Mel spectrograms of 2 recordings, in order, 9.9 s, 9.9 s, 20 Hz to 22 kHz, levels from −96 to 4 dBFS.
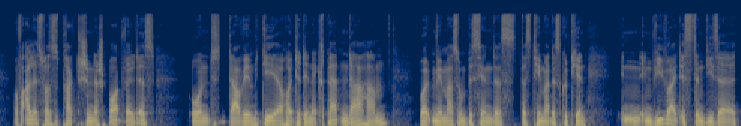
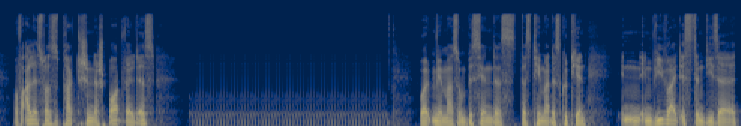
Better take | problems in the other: first | audio freezing; at 2.5 s for 2.5 s

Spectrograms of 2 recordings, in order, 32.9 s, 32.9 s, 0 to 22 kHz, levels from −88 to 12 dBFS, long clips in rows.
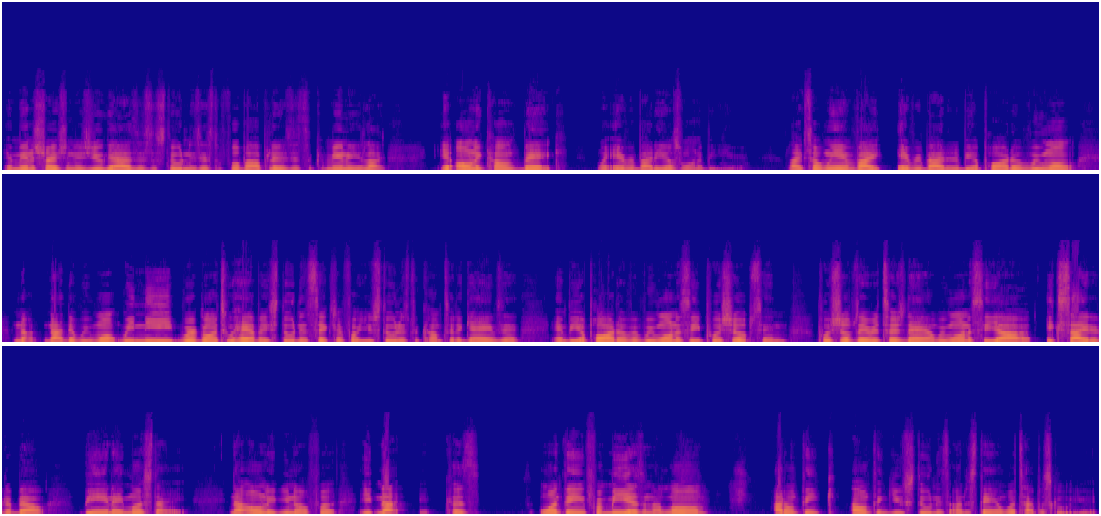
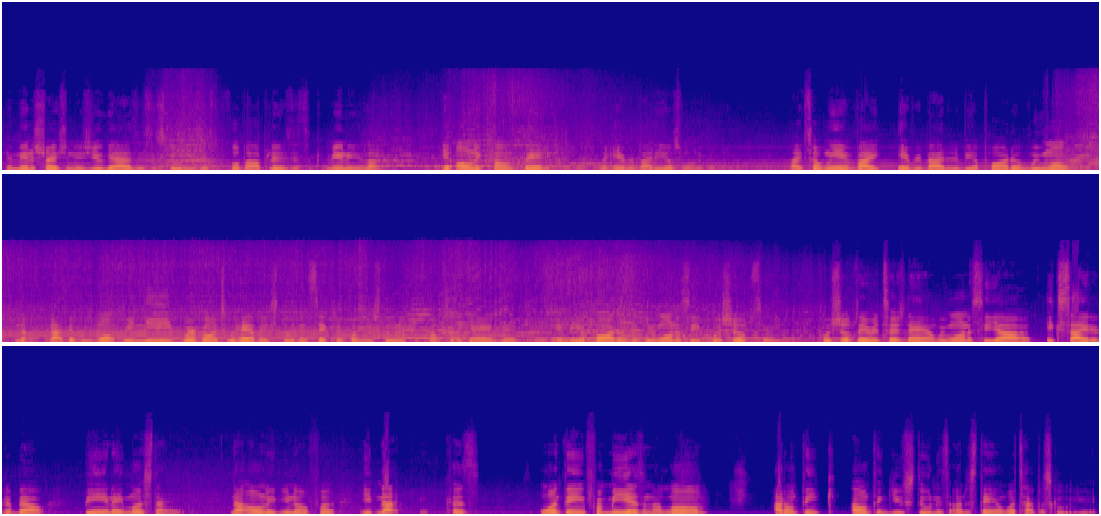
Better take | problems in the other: first | traffic noise; noticeable; throughout; 10 dB below the speech

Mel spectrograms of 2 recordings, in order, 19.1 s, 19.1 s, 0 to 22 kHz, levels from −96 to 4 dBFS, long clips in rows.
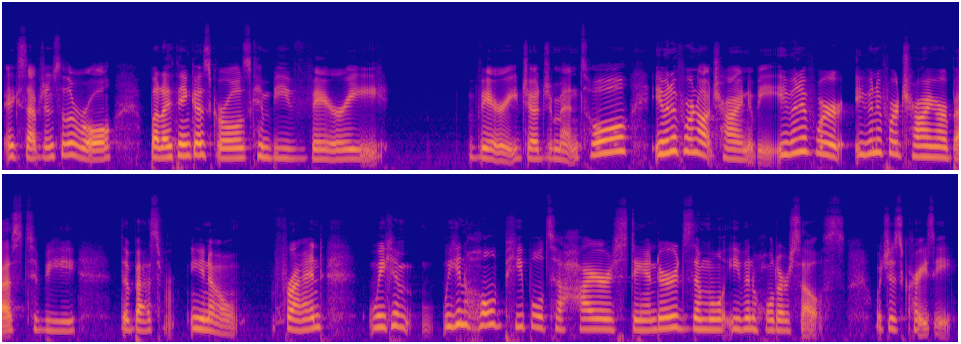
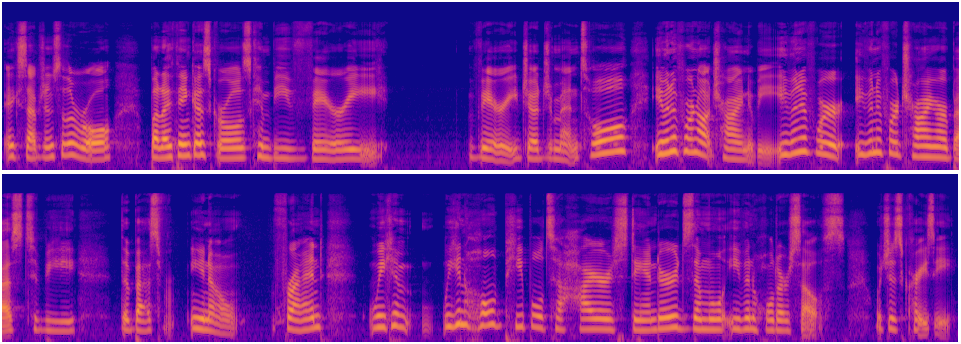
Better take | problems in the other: second | muffled; slightly; fading above 2.5 kHz

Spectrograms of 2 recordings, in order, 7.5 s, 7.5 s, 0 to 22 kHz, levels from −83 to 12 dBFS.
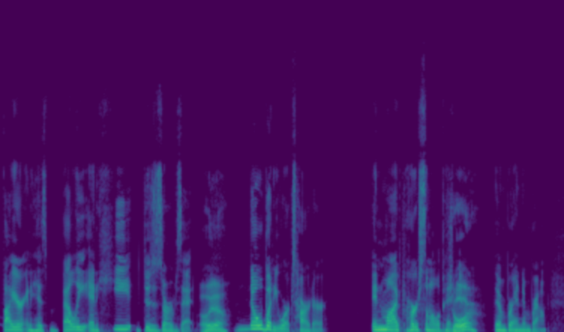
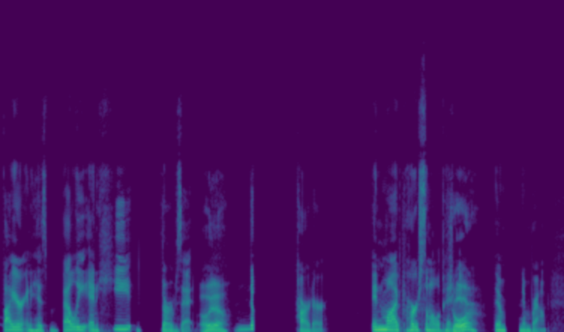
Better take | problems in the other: first | audio cutting out; at 2 s, at 3.5 s for 0.5 s and at 6.5 s

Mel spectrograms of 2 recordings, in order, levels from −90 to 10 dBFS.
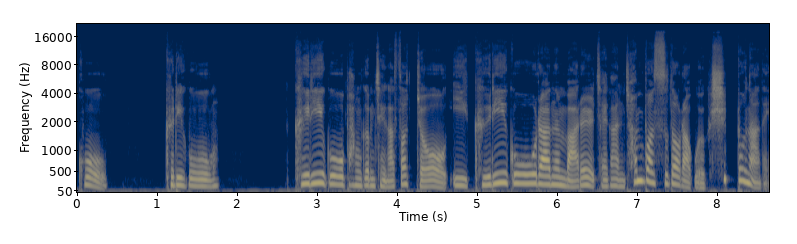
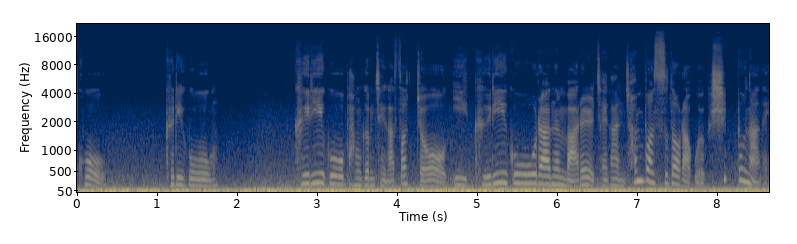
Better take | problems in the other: first | low rumble; noticeable; throughout; 15 dB below the speech

